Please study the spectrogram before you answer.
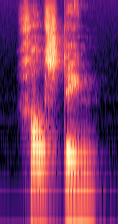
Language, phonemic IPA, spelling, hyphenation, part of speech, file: Dutch, /ˈɣɑl.steːn/, galsteen, gal‧steen, noun, Nl-galsteen.ogg
- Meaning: gallstone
